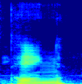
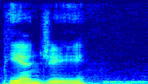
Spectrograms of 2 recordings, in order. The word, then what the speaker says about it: PNG: King led never led I pronounce ping his ping not PNG are you yeah the ping thing is funny like I never said ping I say PNG yeah I think my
